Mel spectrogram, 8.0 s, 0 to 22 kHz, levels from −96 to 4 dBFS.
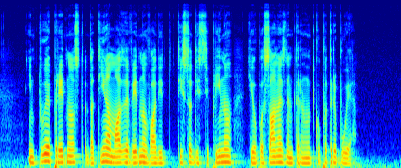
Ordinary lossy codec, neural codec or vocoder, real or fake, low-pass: none; none; real; 19.8 kHz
